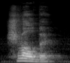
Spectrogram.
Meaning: dive, a deliberate fall to gain advantage in the game
- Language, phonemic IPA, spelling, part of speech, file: Dutch, /ˈʃʋɑlbə/, schwalbe, noun, Nl-schwalbe.ogg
